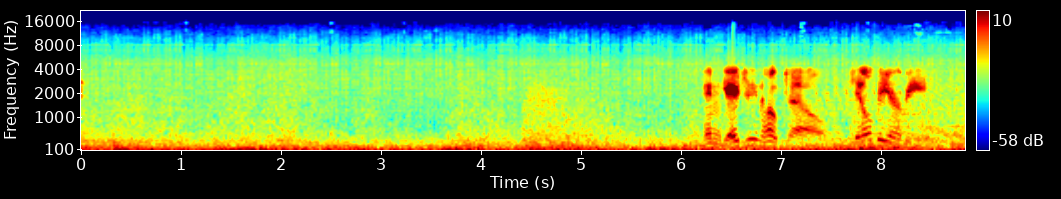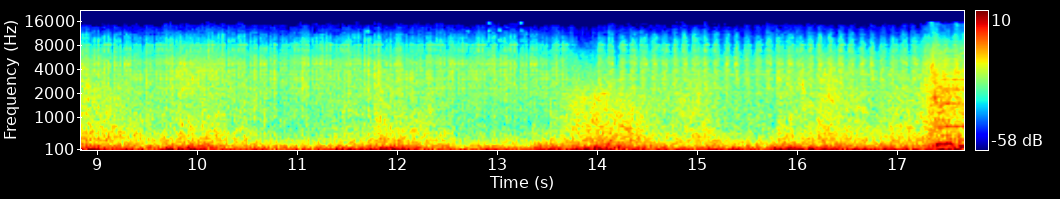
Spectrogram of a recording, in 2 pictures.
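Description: Heavy guns fire in rapid, rumbling bursts.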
